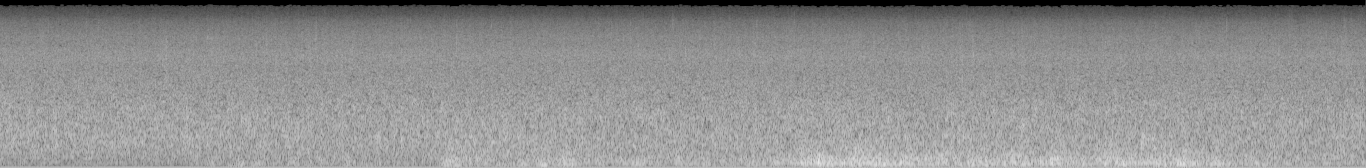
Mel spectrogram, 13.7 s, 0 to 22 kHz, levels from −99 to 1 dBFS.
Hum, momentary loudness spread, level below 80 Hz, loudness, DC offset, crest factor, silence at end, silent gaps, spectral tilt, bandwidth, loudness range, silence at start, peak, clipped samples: none; 2 LU; -36 dBFS; -17 LUFS; 2%; 18 dB; 0 s; none; -3 dB/octave; 19.5 kHz; 2 LU; 0 s; 0 dBFS; under 0.1%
